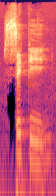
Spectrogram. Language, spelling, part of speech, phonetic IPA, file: Czech, sytý, adjective, [ˈsɪtiː], Cs-sytý.ogg
- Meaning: satiated, full (having eaten enough food)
